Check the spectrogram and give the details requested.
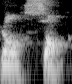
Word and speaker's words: dansant: And ANT gets pronounced because it's the ing form of the verb, it's the gerund. So, for example, dancing, dansant.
